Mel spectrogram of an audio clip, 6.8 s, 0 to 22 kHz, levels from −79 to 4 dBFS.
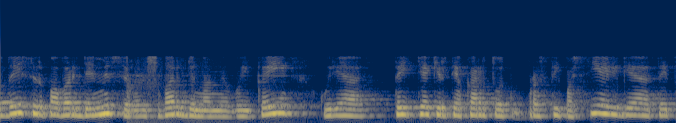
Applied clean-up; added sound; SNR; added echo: neural separator model SepFormer DNS4.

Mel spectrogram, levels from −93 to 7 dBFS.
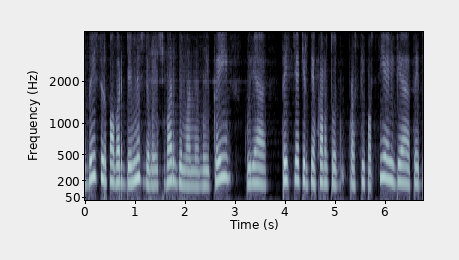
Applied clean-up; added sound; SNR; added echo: neural separator model SepFormer WHAMR!.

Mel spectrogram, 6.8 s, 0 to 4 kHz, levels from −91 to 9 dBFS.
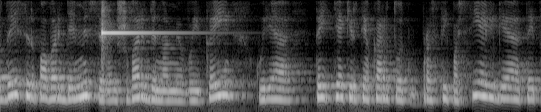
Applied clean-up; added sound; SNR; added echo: none; Glockenspiel; 1 dB; reverberation time 0.2 s.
